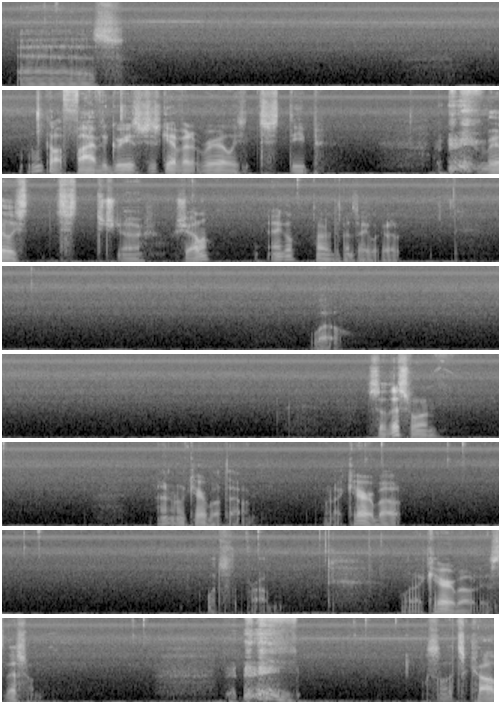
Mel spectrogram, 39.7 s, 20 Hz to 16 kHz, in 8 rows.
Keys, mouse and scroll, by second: 0.4 click, 7.7 middle click, 8.2 scroll down 2, 8.5 scroll up 2, 9.1 Escape, 11.8-12.9 drag, 13.1 Escape, 13.3 Escape, 14.3 Escape, 15.2-24.9 drag, 28.5 click, 29.3 click, 30.0 click, 32.3 click, 34.1 Escape, 34.7 d, 36.1 click, 37.6 click, 38.3 click.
